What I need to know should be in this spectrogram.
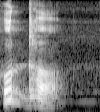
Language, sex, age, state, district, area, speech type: Assamese, male, 18-30, Assam, Tinsukia, rural, read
